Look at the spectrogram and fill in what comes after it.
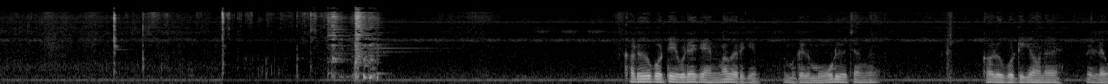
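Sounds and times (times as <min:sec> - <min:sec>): faint steady hum: 0:00.0 - 0:11.0
pot lid and spoon clatter: 0:03.0 - 0:04.0
steel cookware clinking: 0:03.1 - 0:04.0.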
